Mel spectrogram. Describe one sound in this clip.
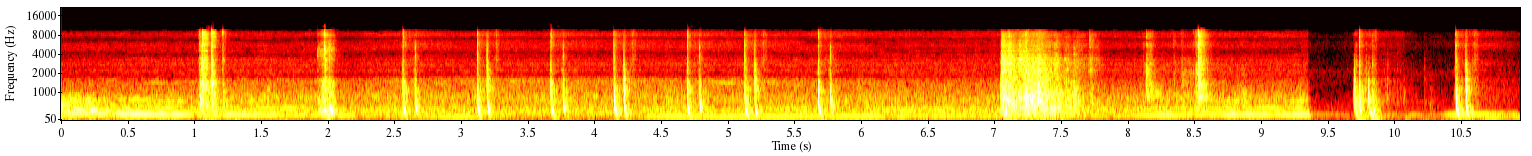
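Footsteps thud at a steady walking pace from a tablet game's speaker.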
